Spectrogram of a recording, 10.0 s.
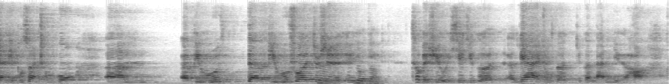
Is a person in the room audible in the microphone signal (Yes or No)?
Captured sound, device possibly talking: Yes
